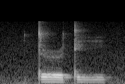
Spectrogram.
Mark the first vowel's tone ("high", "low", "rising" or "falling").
low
